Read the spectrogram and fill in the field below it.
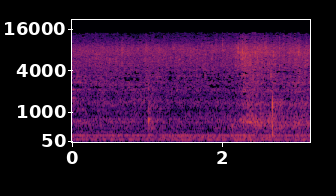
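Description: Finely chopped onion sizzles in oil with fried ginger-garlic paste for green chicken karahi, a steady frying hiss with a few light stirring clinks and a louder burst near the end.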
